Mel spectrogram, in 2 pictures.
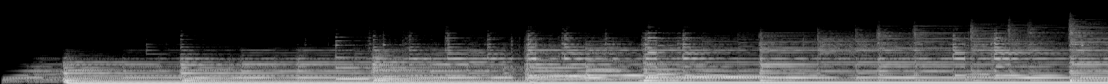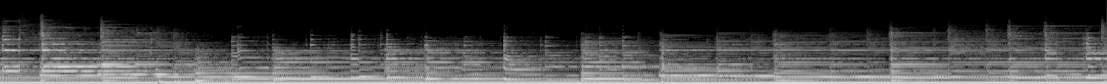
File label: BEAT INSTRUMENTAL RINGTONE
